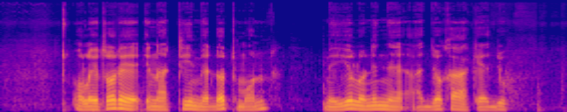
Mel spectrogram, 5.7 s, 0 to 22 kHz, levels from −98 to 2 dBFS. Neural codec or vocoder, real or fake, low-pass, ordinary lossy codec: none; real; 19.8 kHz; none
